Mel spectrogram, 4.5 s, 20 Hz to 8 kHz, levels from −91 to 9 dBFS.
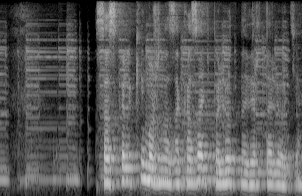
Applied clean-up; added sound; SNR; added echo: none; Guitar; 14 dB; reverberation time 0.7 s.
